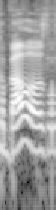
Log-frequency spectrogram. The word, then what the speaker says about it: Cabello: I just realized that I was saying Camila Cabello's last name wrong.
